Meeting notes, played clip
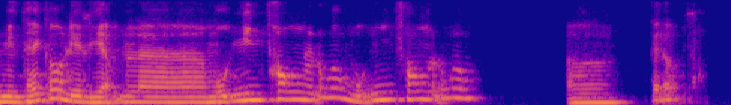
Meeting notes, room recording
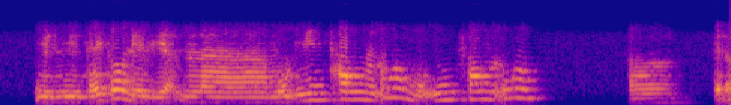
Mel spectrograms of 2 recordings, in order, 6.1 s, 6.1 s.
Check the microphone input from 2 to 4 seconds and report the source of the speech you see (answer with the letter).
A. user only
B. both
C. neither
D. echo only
D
